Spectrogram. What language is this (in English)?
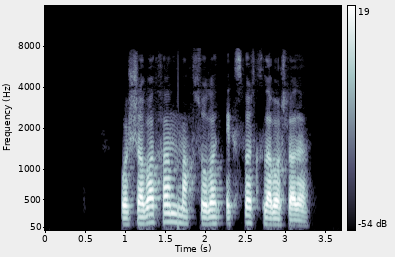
Uzbek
